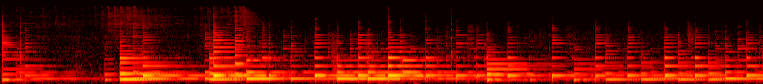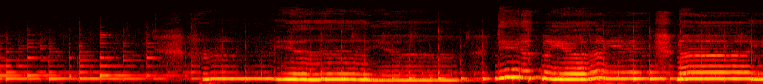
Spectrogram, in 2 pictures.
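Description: A charango plays a melody of quick single plucked notes. About two-thirds of the way through, a wordless hummed vocal line joins in over the instruments, sliding between notes.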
